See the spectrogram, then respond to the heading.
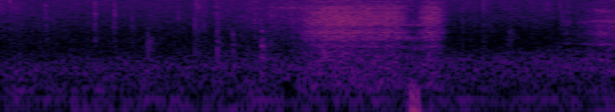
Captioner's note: laugh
